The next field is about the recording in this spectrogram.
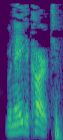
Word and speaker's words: Descartes: But Rene Descartes, you don't pronounce any of those S's.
